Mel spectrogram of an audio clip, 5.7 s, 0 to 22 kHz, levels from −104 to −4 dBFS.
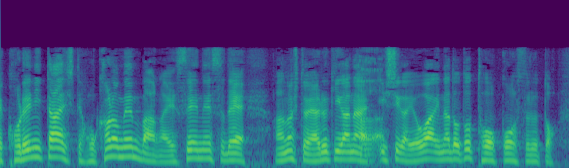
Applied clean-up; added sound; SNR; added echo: none; Burping, eructation; 10 dB; none.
